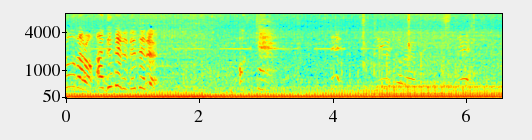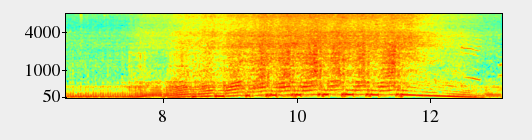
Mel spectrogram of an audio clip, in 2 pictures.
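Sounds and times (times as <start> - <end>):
car engine revving: 3.8 - 13.0.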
